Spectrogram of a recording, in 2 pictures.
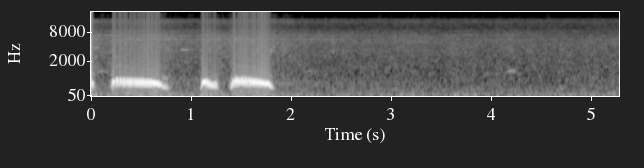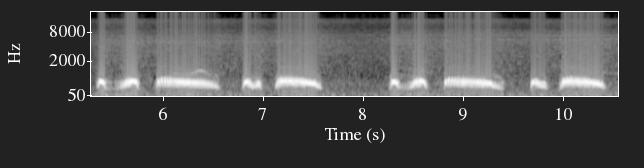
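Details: Spotted dove lure call for trapping: a few doubled coos and long coos, then about three seconds of near silence, followed by a lively run of paired short and long coos.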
